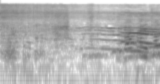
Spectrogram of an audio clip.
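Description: A thick curry sloshes faintly as it is stirred in a clay pot. Then, from about a second in, a cat meows in a drawn-out, wavering call that grows louder.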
